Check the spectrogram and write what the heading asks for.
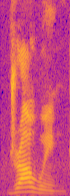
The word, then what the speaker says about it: drawing: and uh all right the W in the word draw okay you were saying draw drawing okay that W does not make an oo sound in this word okay it is an a okay the a w only make an a sound so the word is drawing drawing drawing good one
